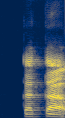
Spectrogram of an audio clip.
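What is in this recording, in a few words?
"kakap", Malay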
